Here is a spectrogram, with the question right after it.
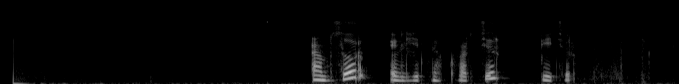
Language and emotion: Russian, neutral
